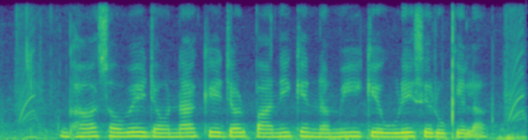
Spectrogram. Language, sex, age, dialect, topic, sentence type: Bhojpuri, female, 18-24, Western, agriculture, statement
